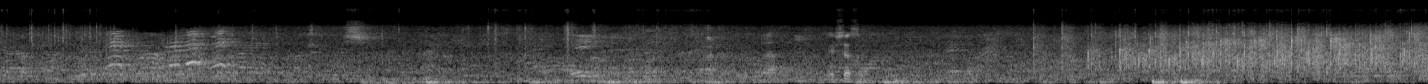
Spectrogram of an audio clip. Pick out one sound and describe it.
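Several men talk nearby in a murmuring crowd.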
